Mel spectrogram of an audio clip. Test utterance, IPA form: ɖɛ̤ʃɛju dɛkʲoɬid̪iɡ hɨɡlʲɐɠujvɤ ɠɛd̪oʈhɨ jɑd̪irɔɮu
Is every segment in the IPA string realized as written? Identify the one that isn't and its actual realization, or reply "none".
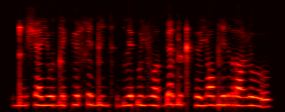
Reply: ɑ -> ɔ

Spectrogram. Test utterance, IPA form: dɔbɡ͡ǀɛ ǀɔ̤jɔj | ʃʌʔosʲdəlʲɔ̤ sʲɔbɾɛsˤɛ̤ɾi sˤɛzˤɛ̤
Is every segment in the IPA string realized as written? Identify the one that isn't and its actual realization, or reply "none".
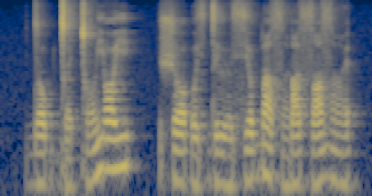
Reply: ʌ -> ɔ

